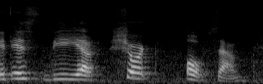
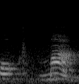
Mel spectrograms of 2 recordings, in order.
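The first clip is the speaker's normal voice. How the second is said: Chokma, accent on final syllable -ma; 8 dB quieter than usual. Saying the word in class with stress on the last syllable of chokma. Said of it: "The accent is on the last syllable".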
